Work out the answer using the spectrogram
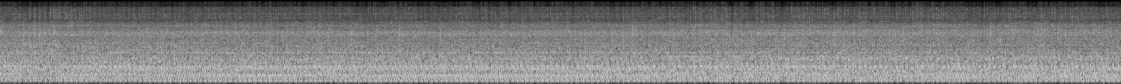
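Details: Free John Deere D140 riding mower being revived (it had been parked for blowing fuses), restarted after the valves were adjusted: it starts easily and the small single-cylinder engine holds a steady, even speed with no stumbling or ticking. Normal running.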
